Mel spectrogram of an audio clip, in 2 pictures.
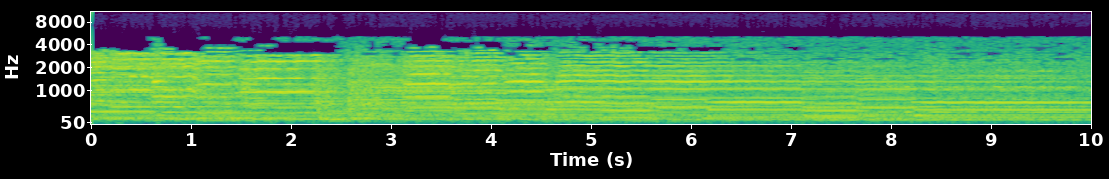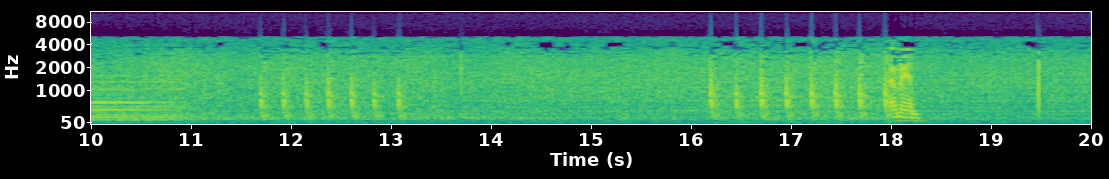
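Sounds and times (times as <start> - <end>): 
low hum: 0.0 - 19.9
sharp raps knocking on a door: 11.7 - 13.3, 16.2 - 18.2.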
